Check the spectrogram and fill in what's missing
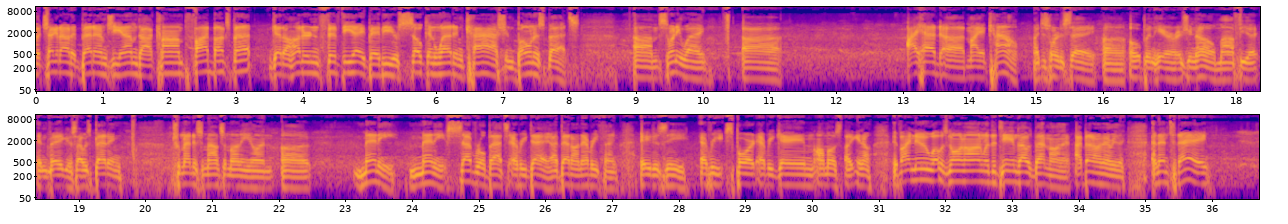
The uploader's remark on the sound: Live From Radio Row in Las Vegas!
